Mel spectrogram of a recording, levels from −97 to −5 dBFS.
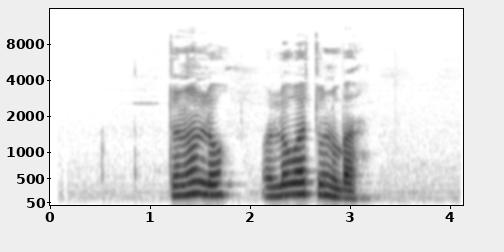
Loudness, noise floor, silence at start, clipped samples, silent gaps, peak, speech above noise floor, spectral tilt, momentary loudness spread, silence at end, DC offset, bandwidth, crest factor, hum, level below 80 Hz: -25 LUFS; -71 dBFS; 1.2 s; under 0.1%; none; -8 dBFS; 47 dB; -8 dB/octave; 15 LU; 1.05 s; under 0.1%; 8.4 kHz; 20 dB; none; -78 dBFS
